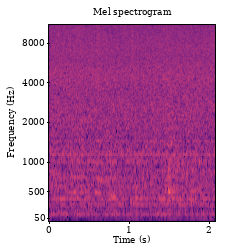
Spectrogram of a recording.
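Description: Steady low machine hum with an even hiss over it, with a single faint tap about one and a half seconds in.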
